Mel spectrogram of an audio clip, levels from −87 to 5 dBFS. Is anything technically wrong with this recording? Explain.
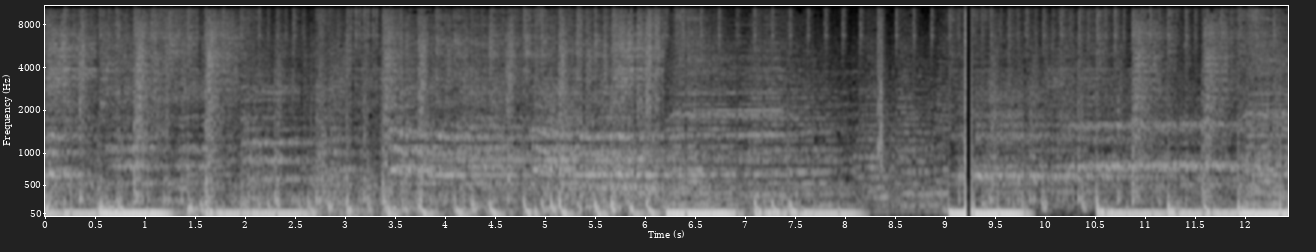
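Yes. From 9.21 to 9.27 s a harsh, lopsided rasp cuts in with hard edges and drops into dead silence. This is file tags played as audio: a block of text tags and zero padding is decoded as samples, so the text becomes offset buzz and the padding becomes silence.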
